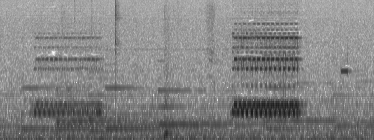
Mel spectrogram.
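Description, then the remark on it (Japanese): A telephone rings in two electronic bursts, a steady tonal trill around half a second to one and a half seconds, then a louder one a couple of seconds later, over a quiet background hum. “電話じゃないですかちょっと待ってくださいね”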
